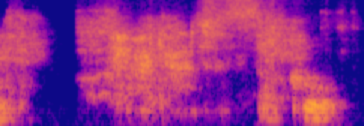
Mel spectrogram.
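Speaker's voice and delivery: very soft, voiceless whisper; excited whisper. Retold or imitated. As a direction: re-enact a thrilled whisper from hiding. Hiding boys watch the car approach.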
